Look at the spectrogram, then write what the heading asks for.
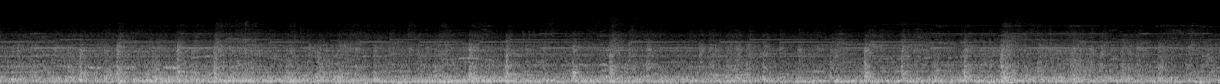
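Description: Container freight train rolling past: the loaded flat wagons run with a steady rumble and clatter over the rails, broken by irregular sharp wheel clicks.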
